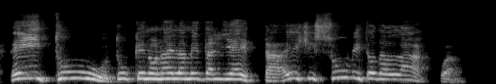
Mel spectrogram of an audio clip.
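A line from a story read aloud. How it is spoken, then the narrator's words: Lifeguards shouting. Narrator (Italian): i due bagnini stavano gridando al suo indirizzo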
